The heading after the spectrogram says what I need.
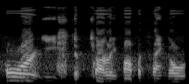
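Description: A man's voice: fairly high pitch, steady tone, a little fast, a bit bright, no echo, low-quality recording. An older man piloting a small plane, making radio calls and chatting through an aviation headset intercom. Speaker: private pilot. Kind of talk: radio calls and cockpit chat. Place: inside a small propeller plane. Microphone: aviation headset boom mic.

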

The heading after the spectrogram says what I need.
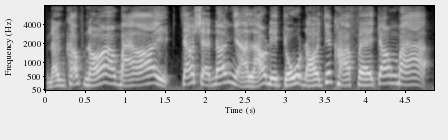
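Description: A woman's voice: fairly high pitch, moderate pace, fairly bright tone, lightly acted. A woman voicing a brave little male rooster in a cartoon, speaking boldly and scolding. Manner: bold, scolding.

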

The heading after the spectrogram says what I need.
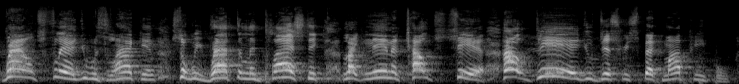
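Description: This thirties-aged battle rapper has an extremely high pitch, vocal fry, and lively intonation, delivering slightly slowly with almost no pauses. Rapping a cappella on a club stage to a live crowd, he taunts his rival aggressively, repeating and shouting lines full of Spanish slang.

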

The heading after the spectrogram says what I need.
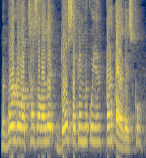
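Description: A man's voice: very high voice, quick pace, mellow. A man teaching physics in an online lecture, bluntly scolding his students.

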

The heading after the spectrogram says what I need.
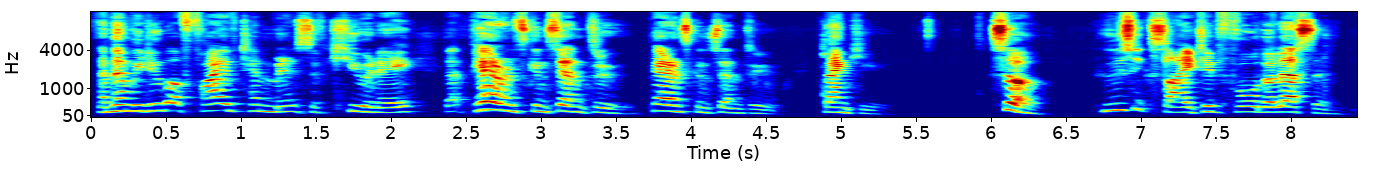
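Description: A man, hosting a live maths lesson for young children, enthusiastic and animated as he coaxes them to join in. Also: high voice, normal speed.

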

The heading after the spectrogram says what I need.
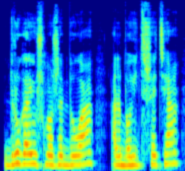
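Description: Female audiobook narrator, mid pitch, dry close mic, measured storytelling. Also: flat delivery, no room sound. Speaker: audiobook reader. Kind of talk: scripted literary narration.

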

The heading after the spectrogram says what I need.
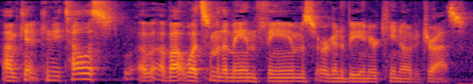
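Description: A man's voice: mid-range voice, fairly even intonation, fairly quick, gravelly. A man hosting a podcast, asking questions with frequent stammered restarts and repeated words. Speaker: podcast host.

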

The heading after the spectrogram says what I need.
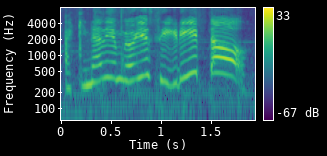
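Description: A high-pitched woman with a Mexican accent chats away in a loose, joking vlog while she walks through a park. She rambles and talks to herself as much as to her viewers, holding the camera as she goes. Clear background music plays under her voice. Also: lively intonation, moderate pace, pushed and bright. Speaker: vlogger. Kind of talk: casual chatty vlog while walking. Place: outdoor city park.

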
